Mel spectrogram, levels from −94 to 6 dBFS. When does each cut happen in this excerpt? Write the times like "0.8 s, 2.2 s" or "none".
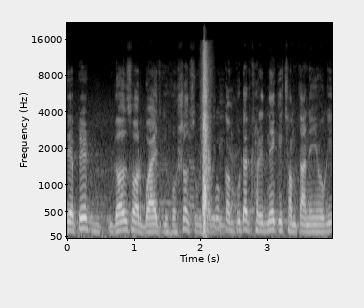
2.2 s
